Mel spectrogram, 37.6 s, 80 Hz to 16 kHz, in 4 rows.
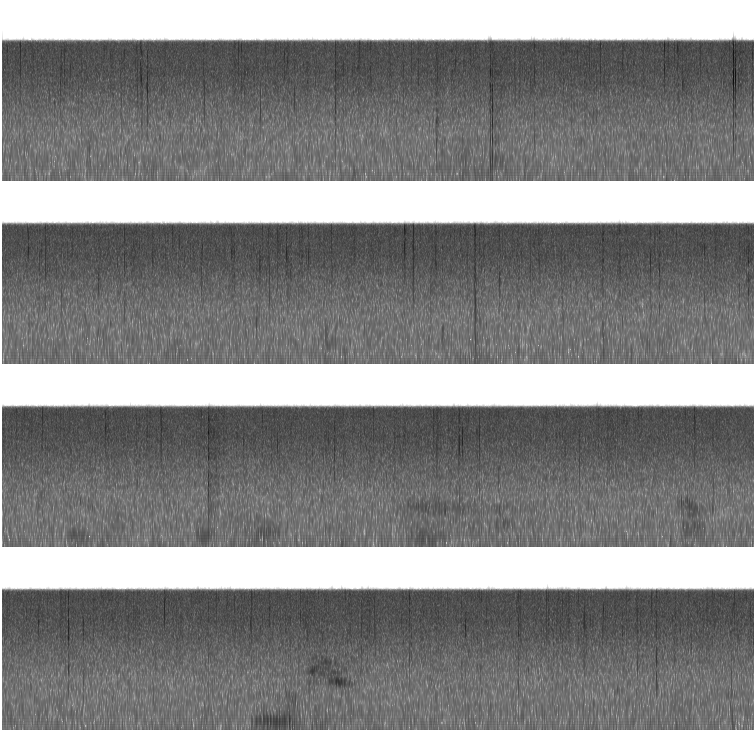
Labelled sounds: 23.9	24.2	humpback whale, 0.78 to 1.0 kHz
27.2	27.5	humpback whale, 0.78 to 1.2 kHz
32.0	32.6	humpback whale, 0.97 to 1.9 kHz

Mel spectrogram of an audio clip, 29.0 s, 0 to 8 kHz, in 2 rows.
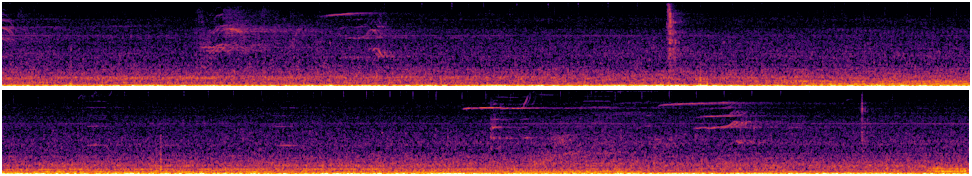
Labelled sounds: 2.9	4.5	killer whale, southern resident, 1.2 to 6.7 kHz
21.3	22.9	killer whale, southern resident, 1.3 to 7.2 kHz

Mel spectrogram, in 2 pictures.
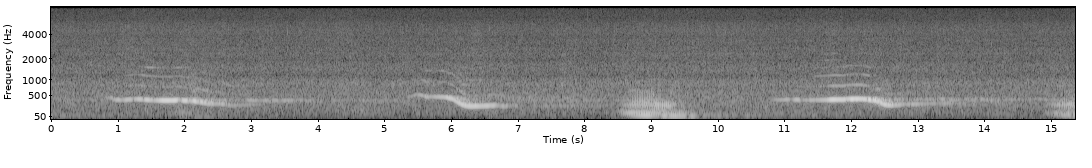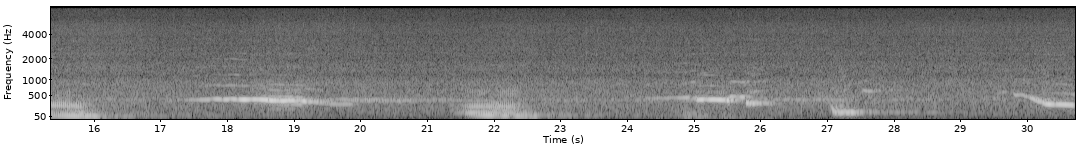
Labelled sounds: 1.1	1.9	humpback whale, 1.1 to 1.6 kHz
5.8	6.1	humpback whale, 1.0 to 1.4 kHz
11.5	12.3	humpback whale, 0.78 to 1.7 kHz
17.9	18.3	humpback whale, 0.78 to 2.1 kHz
25.1	25.9	humpback whale, 0.81 to 1.3 kHz

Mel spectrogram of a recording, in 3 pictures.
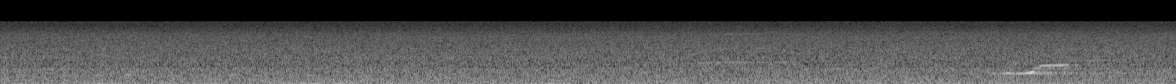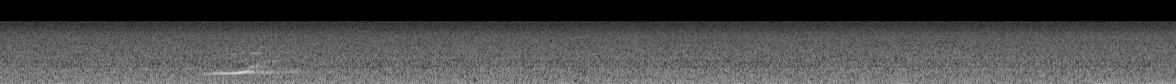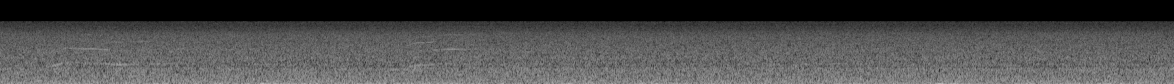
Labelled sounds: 10.3	10.7	humpback whale, 0.80 to 0.96 kHz
24.1	24.8	humpback whale, 0.90 to 2.1 kHz
27.6	28.2	humpback whale, 0.80 to 4.1 kHz

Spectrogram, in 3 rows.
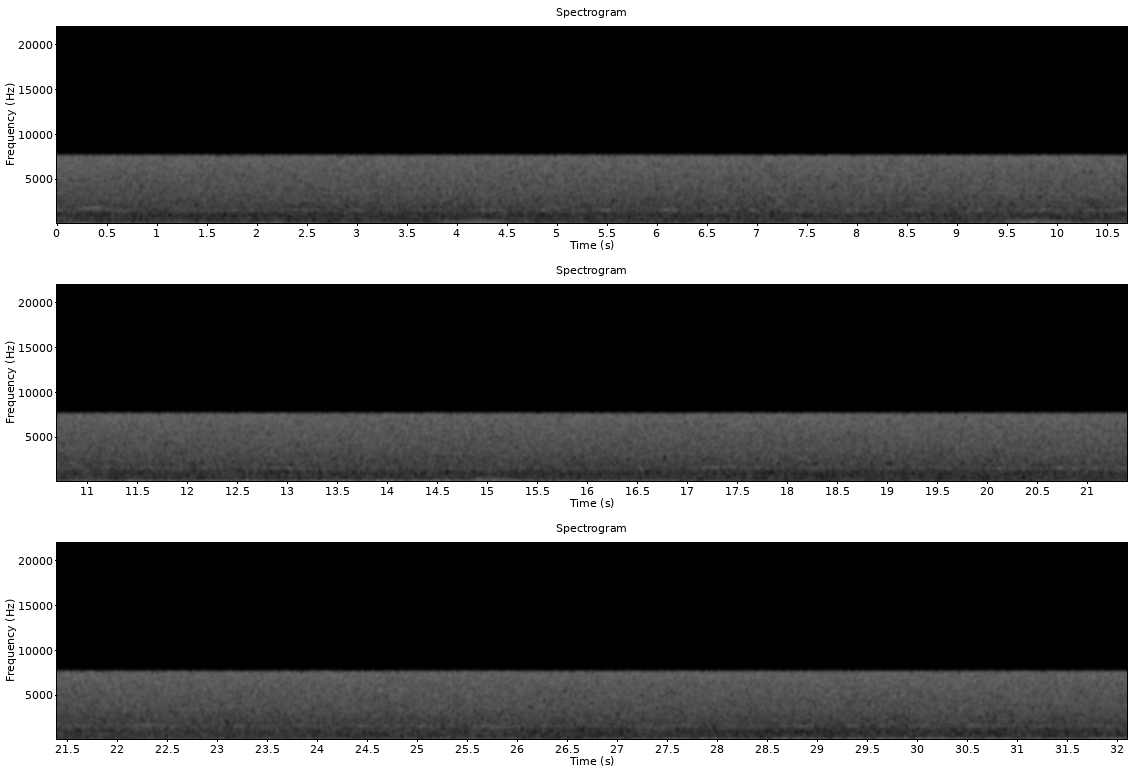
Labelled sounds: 0.2	0.5	humpback whale, 1.7 to 2.0 kHz
17.1	17.4	humpback whale, 1.5 to 1.8 kHz
25.7	26.1	humpback whale, 1.3 to 1.6 kHz
27.2	27.6	humpback whale, 1.2 to 1.4 kHz

